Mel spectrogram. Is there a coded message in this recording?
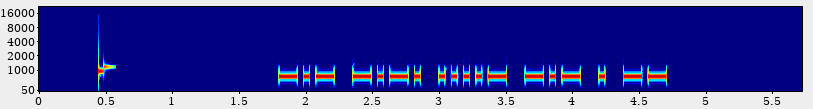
Yes: Morse code from 1.8 to 4.7 s, heard as a keyed tone, about 26 wpm, 700 Hz. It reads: KC4KEM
